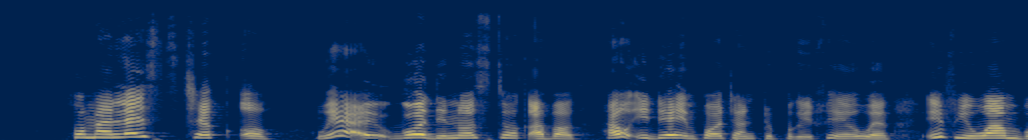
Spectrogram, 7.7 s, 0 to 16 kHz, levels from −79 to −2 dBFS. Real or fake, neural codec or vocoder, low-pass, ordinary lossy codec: real; none; 14.4 kHz; none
